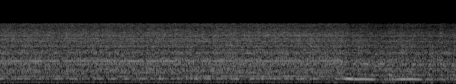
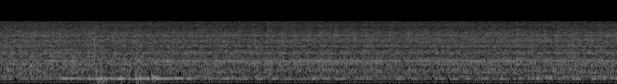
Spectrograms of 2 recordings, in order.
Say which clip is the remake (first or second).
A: second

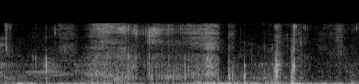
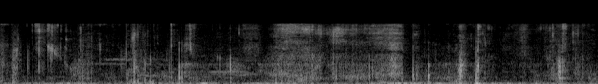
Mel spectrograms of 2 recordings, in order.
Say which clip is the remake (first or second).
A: second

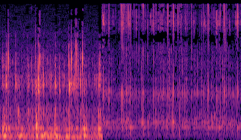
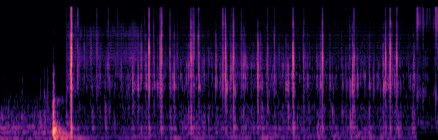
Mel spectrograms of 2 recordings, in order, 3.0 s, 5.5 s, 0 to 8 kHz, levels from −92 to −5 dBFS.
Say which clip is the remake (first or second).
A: second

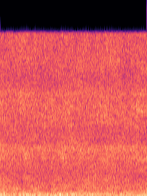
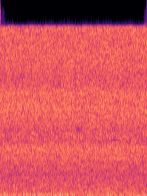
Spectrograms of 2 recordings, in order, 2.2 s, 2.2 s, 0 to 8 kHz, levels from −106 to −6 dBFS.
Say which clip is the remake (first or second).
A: first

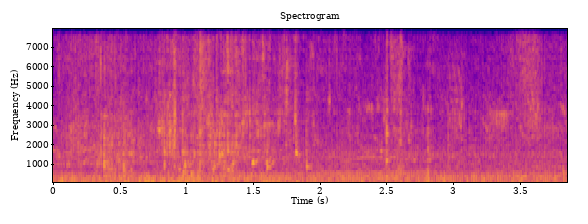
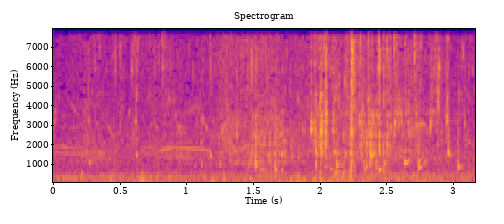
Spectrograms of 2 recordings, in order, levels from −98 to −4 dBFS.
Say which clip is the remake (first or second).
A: first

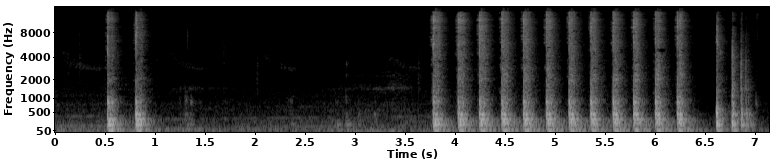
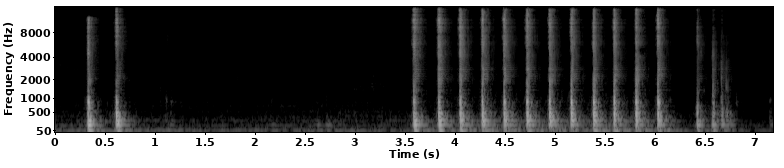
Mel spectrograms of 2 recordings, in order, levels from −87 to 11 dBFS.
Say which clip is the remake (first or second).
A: second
